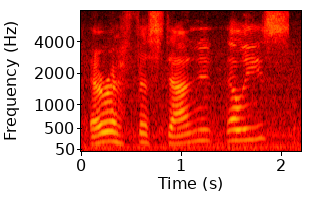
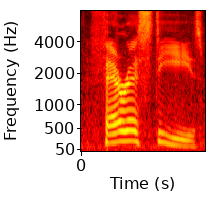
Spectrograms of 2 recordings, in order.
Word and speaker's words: Pharistes: Is it Ariphistaneles? Pharistes, Pharistes. Okay. Pharistes. Not the general in command of all the armies of Altaru.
